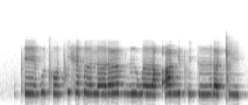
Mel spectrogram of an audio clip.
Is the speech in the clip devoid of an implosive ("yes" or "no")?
no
